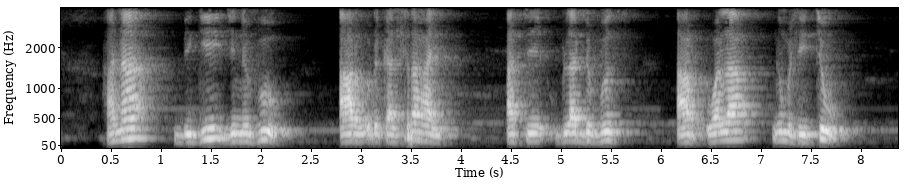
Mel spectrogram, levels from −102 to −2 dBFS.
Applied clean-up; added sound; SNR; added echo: none; none; none; reverberation time 0.4 s.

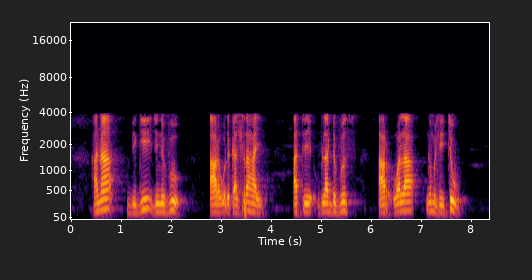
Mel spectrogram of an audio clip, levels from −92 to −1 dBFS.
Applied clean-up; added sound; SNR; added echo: none; none; none; none.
